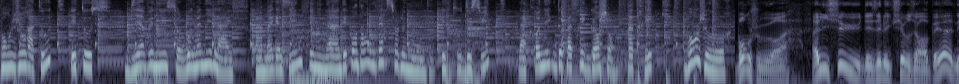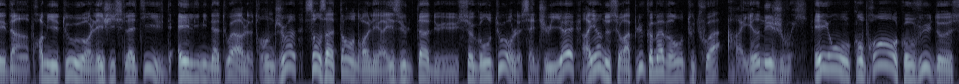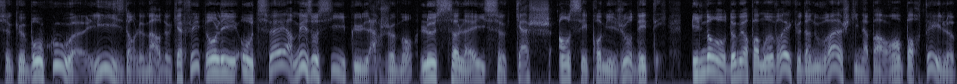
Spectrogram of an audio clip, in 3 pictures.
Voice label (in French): voix off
